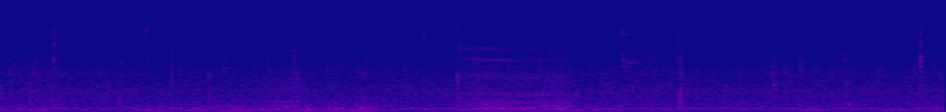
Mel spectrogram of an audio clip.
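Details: Cow lowing in a traditional English cattle yard on a winter afternoon, after the calves had been separated from their mothers. One deep, harmonic moo lasts about a second mid-recording, over a constant low farm hum with faint knocks and shuffling.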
